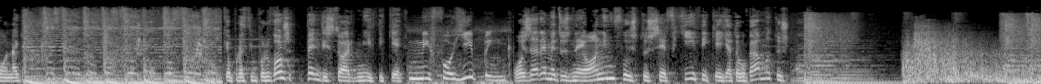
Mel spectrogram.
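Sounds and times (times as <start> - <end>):
speech: 0.0 - 8.4
thunderclap during a storm: 9.0 - 10.3.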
